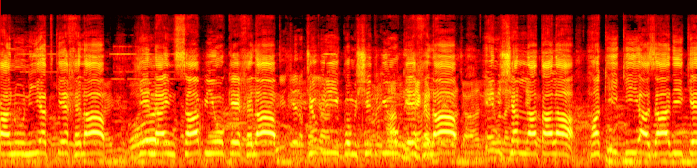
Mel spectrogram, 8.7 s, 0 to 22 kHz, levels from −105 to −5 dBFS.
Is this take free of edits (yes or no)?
yes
